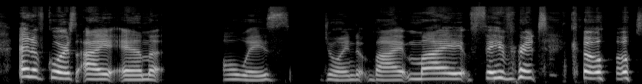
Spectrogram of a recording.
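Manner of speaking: giggly, laughing, barely holding it together. Introducing a favorite co-host on the podcast, laughing while talking. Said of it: "I can't even say that without laughing".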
